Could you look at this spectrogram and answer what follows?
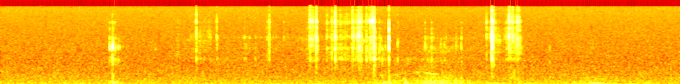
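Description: Sharp clicks and rattles from the underwater camera rig and jig being knocked as a fish comes at the lure: a dense cluster about three to four seconds in and another about five seconds in, with a soft low rumble beneath. A steady hiss of water and camera noise runs throughout.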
